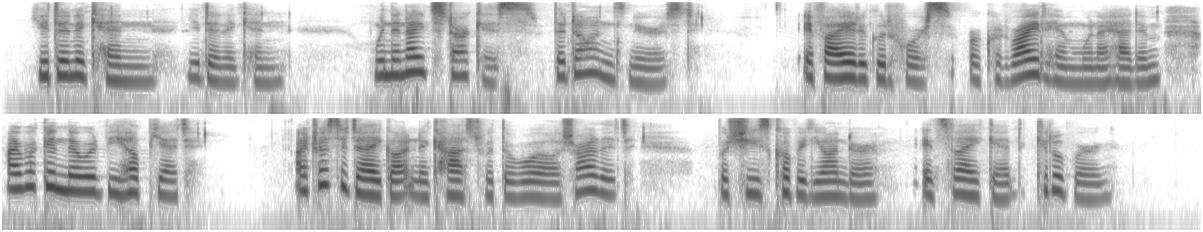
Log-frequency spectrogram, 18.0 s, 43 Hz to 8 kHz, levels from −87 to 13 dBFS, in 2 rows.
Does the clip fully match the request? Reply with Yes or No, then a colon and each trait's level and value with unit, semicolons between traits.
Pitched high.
Yes: high, 225 Hz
